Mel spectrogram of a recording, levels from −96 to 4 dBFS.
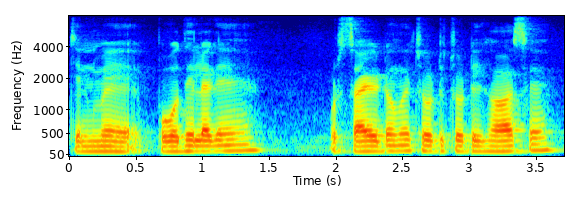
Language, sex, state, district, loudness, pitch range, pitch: Hindi, male, Uttar Pradesh, Shamli, -18 LUFS, 110-120 Hz, 115 Hz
